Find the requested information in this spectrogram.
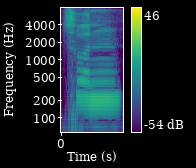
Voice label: "cun1", Taiwanese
